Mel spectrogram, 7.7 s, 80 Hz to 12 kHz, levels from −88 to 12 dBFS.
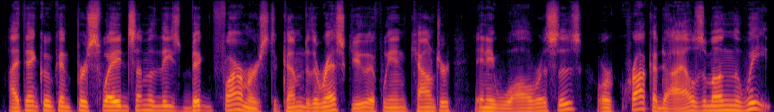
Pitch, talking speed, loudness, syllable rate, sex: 125 Hz, 195 wpm, -18 LUFS, 5.4 syllables/s, male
